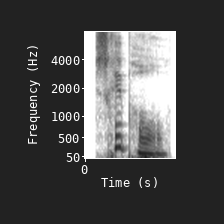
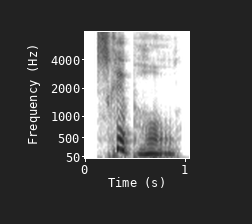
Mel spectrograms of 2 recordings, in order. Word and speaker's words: Schiphol: The Dutch say Schiphol. please pay attention to the pronunciation. Here the P is followed by a H, but it is not pronounced as an F.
